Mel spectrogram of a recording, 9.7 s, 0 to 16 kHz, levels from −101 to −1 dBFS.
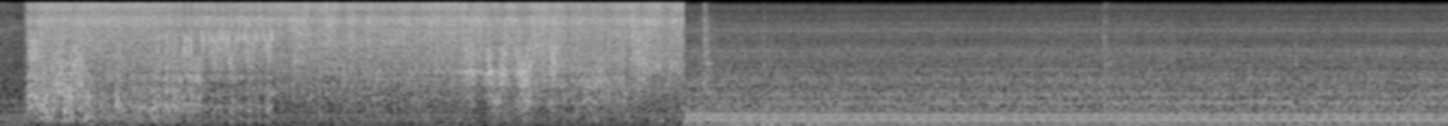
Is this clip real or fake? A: fake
